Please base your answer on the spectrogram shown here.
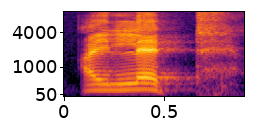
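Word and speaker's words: islet: आई एस एल ई टी आई लेट।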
